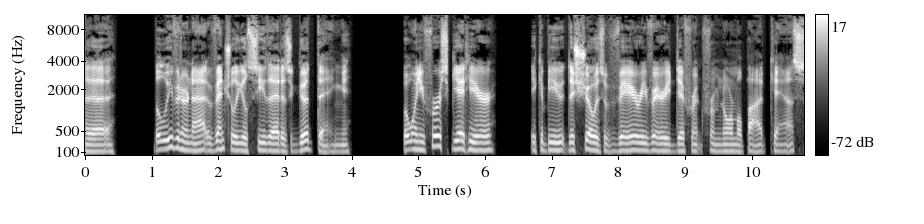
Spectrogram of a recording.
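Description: Male sleep podcast host: gravelly creak, mid pitch, hesitant rambling digressions, lulling delivery, dry sound. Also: no room sound.

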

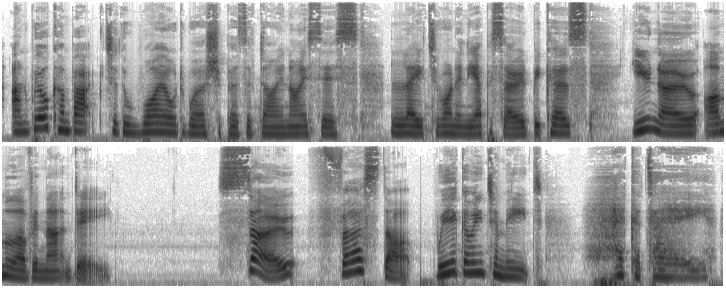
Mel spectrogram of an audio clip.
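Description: A woman's voice: fairly low pitch, fairly bright tone, no echo. Woman podcaster narrating stories, takes her time, slangy n cheeky, very dry close sound. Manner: irreverent, slangy, emphatic. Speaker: podcast host. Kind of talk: informal scripted storytelling narration.

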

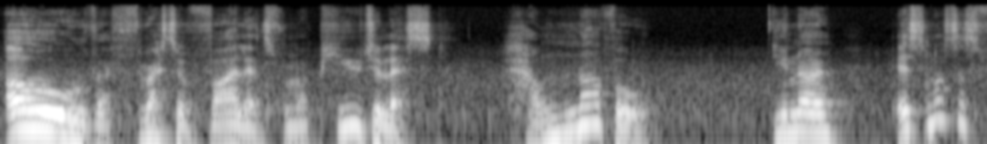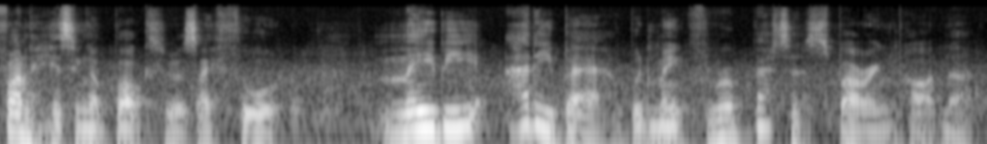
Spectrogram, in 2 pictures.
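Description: A man's voice: mid-range voice, huge pitch swings, unhurried, vocal fry, a little mellow, slight background noise, exaggerated voice. An actor playing a masked kidnapper who hosts a sadistic hostage talk show in an audio drama, as a mocking, theatrical showman. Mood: cruel, taunting.

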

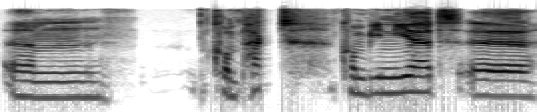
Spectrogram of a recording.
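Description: A middle-aged man with a very bright, forward voice talks casually in an interview. He hesitates often as he gathers his words. The sound is dry and slightly dull. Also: a little high, fairly even intonation, clear, resonant tone, dry recording. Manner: halting, hesitant, searching for words. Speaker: interview guest, fan magazine maker.

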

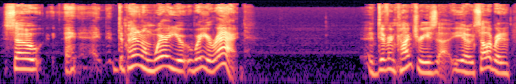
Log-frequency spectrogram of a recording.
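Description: A high-pitched man hosts a radio talk show by himself, his voice slightly nasal and clogged up from pollen. He rambles casually, trips over his words and corrects himself. The sound is close and dry, with no room echo. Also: a little slow, long pauses. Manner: rambling, chatty, with self-corrections and filler words. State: a little congested, nasal from pollen. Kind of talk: casual solo radio monologue.

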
